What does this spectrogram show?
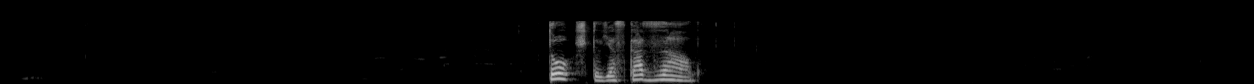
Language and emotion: Russian, angry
